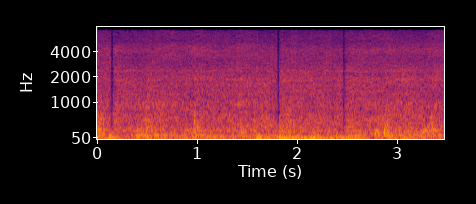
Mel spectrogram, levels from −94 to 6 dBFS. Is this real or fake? fake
